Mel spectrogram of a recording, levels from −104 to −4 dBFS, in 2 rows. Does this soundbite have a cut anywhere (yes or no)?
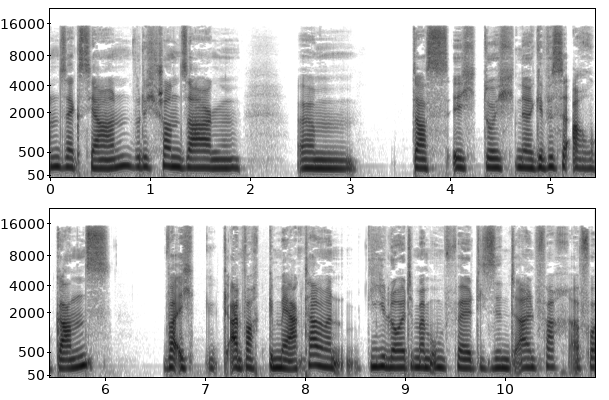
no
